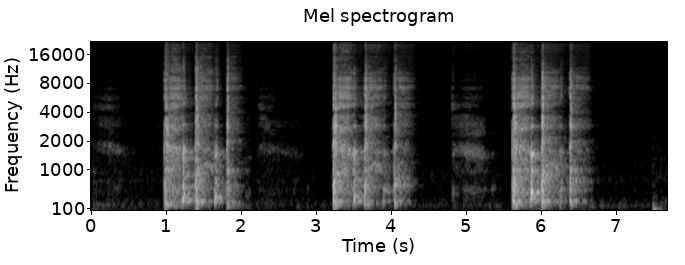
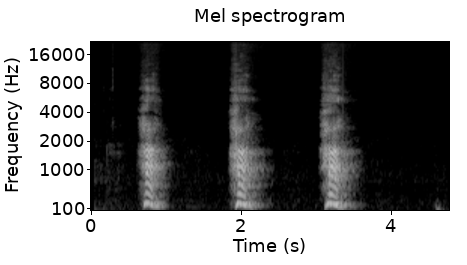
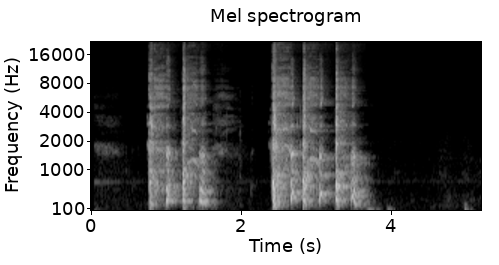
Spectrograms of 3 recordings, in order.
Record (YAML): three_cough_length: 7.7 s
three_cough_amplitude: 14207
three_cough_signal_mean_std_ratio: 0.39
exhalation_length: 4.8 s
exhalation_amplitude: 8035
exhalation_signal_mean_std_ratio: 0.32
cough_length: 5.2 s
cough_amplitude: 20871
cough_signal_mean_std_ratio: 0.41
survey_phase: alpha (2021-03-01 to 2021-08-12)
age: 45-64
gender: Female
wearing_mask: 'No'
symptom_none: true
smoker_status: Ex-smoker
respiratory_condition_asthma: false
respiratory_condition_other: false
recruitment_source: REACT
submission_delay: 2 days
covid_test_result: Negative
covid_test_method: RT-qPCR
